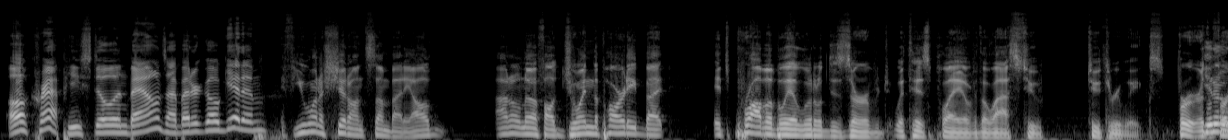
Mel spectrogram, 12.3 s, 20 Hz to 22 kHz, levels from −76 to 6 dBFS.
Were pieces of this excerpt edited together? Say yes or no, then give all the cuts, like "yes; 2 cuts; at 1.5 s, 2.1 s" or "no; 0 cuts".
no; 0 cuts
